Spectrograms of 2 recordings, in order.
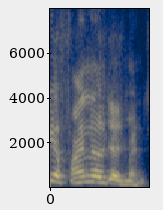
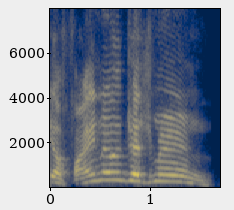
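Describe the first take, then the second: First: Said in the usual way. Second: "final judgment" drawn out slowly, pitched higher on "final"; stress on FINAL. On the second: Real, not acted. Lecturer flags a very important term for students, stress on "final". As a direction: lean on "final", stretching the phrase.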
